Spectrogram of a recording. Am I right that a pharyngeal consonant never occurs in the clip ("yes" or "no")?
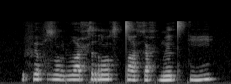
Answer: no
